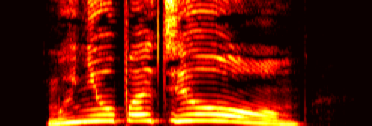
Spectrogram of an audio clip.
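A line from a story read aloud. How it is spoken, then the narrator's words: Shouting in unison. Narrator (Russian): закричали Костя, Катя и Маня в один голос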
